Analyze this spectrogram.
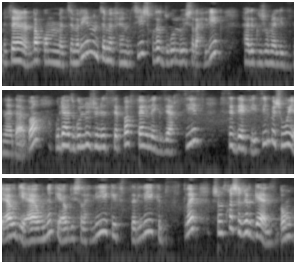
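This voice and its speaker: This woman teaches French classroom phrases with a Moroccan accent, giving her explanations in Arabic. Her mid-range voice swings widely in pitch, and she enunciates the French phrases slowly and carefully.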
